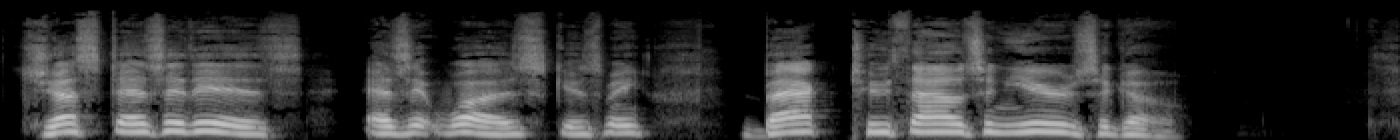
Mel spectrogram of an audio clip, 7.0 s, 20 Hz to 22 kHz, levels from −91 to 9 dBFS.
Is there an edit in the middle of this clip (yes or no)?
no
